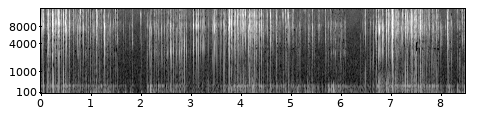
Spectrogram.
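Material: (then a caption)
Steel mesh. Long blue nails scratch across the top of a domed steel mesh microphone grille. A dense, continuous run of scratchy crackles and rasping strokes comes through with a heavy low rumble underneath, and bright hissy bursts rise and fall as the nails sweep back and forth.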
